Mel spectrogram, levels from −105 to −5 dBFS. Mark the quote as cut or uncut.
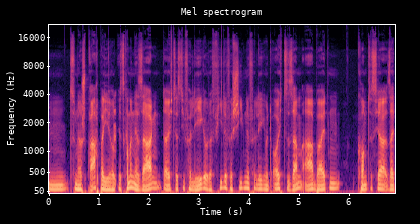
cut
